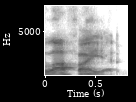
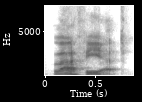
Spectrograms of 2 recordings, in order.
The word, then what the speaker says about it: Lafayette: Walker Howard in Lafayette, which is how it's pronounced, apparently. Not Lafayette, Lafayette.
